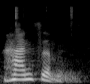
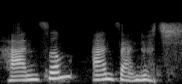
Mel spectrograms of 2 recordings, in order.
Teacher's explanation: Handsome and sandwich here. D is silent.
